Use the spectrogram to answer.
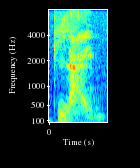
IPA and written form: laɪv (Live)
